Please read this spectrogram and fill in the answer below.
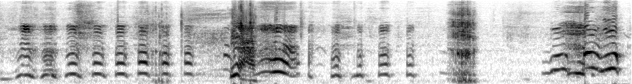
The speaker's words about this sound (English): What was that? But did you really just snort?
